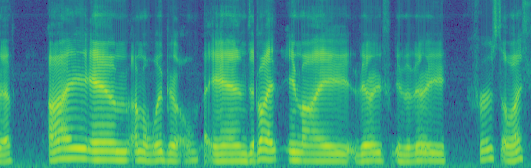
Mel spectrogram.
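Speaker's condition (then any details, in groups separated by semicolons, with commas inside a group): Congenital muscular dystrophy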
